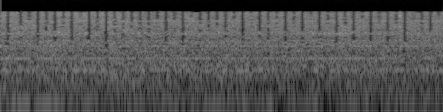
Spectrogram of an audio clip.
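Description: Steady room background noise: an even hiss with a low hum and a faint steady tone, typical of ventilation or recording noise in a lecture room.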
